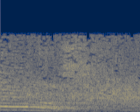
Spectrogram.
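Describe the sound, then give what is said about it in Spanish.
A packed basketball arena crowd of CAI Zaragoza fans at the Príncipe Felipe pavilion gives a loud, sustained ovation dedicated to José Luis Abós, a dense wash of cheering and applause with a brief shout rising out of it at the start. “Esta ovación de toda la marea roja es para ti, José Luis.”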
